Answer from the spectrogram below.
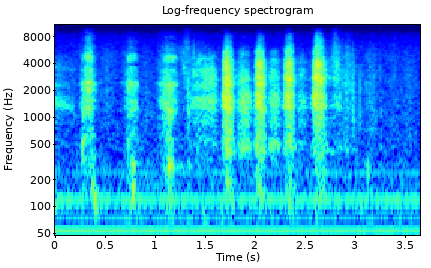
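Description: A person breathes heavily and theatrically, about eight rapid, rhythmic huffs, the later gasps louder and harsher, with no talking.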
